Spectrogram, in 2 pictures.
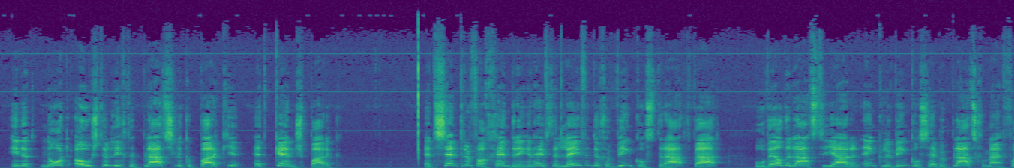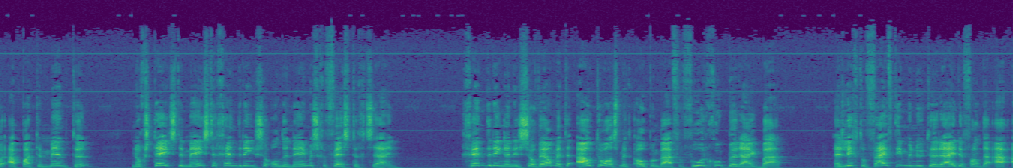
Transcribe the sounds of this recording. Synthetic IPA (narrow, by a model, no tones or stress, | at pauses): ʔɪnɦətnoːɹtowstəlɪχtɦət̚plaːtsələkəpɑrkjə | ɦətkɛɹnspɑrk | ɦətsɛntrɵmvɑnχɛndrɪŋənɦejftənlejvəndəχəʋɪŋkəlˠstraːtʋaːr | huʋɛlˠdəlaːtstəjaːɾənʔɛŋkələʋɪŋkəlˠshɛbənplaːtsχəmaːk̚tfʊːɾʔapɑɹtəmɛntənː | ɔχstejtzdəmejstəχɛndərɪŋsəʔɔndəɹnejməɹsχəvɛstəχtsɛjn | χɪndəɾɪŋənɪsːoʋɛlˠmɛt̚dəʔawtowɑlˠsmɛtʰowpənbaːɹvərvuːrχut̚bəɾɛjk̚baːr | hətlɪχtɔpfɛjftinmənytərɛjdəvɑndəʔa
